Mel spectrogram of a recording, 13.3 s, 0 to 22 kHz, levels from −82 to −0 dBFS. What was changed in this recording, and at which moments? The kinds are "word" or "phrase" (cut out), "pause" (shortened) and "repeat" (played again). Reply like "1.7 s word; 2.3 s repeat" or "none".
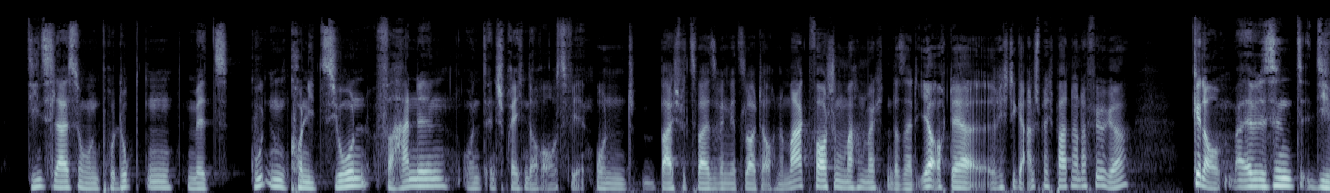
1.8 s pause

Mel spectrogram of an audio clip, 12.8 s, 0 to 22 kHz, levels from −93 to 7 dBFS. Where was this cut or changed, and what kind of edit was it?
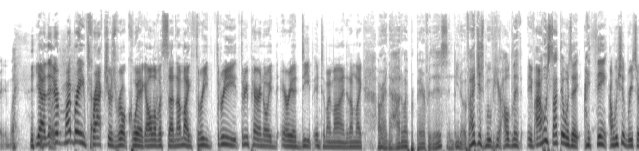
9.1 s word; 10.7 s word

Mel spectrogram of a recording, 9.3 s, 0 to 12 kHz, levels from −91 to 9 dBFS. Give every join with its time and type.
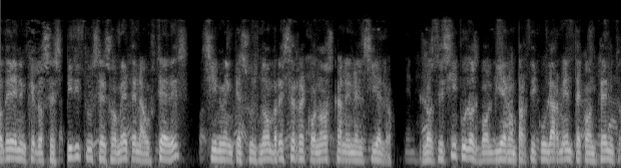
none

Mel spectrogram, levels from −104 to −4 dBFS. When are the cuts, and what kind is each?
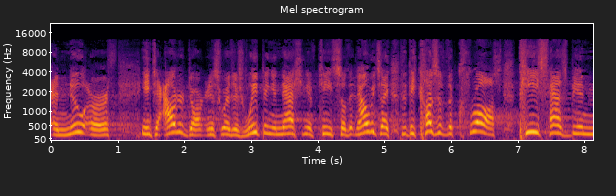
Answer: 4.9 s word

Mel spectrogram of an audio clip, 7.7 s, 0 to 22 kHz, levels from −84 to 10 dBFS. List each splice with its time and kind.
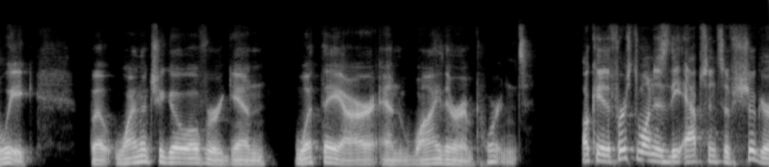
none

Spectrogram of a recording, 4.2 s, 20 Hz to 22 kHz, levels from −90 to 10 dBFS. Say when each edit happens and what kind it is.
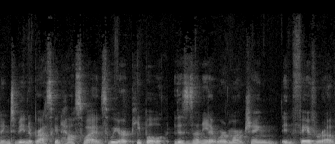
2.6 s word

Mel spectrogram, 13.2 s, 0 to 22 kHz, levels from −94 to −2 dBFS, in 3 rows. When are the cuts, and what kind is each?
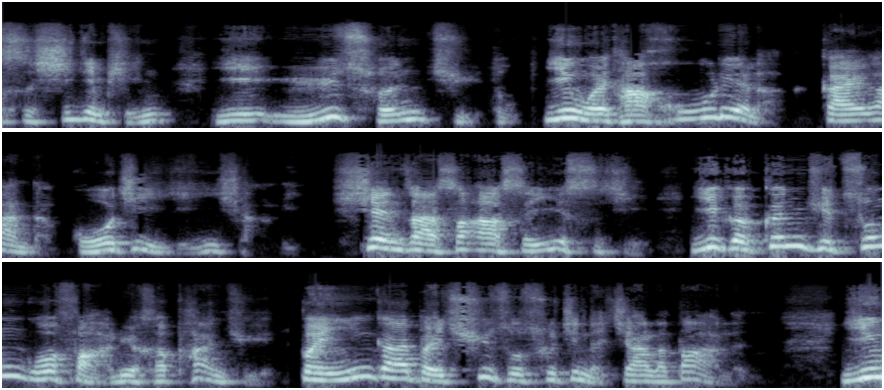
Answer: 2.6 s pause; 10.2 s pause

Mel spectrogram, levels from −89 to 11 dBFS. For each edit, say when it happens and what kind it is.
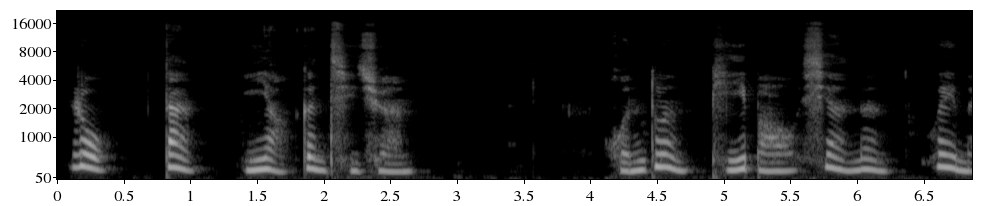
none

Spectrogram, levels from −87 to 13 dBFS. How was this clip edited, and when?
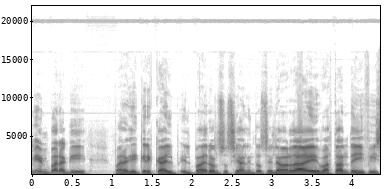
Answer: none

